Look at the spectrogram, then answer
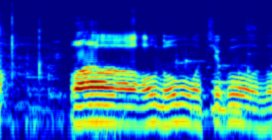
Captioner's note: impressed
